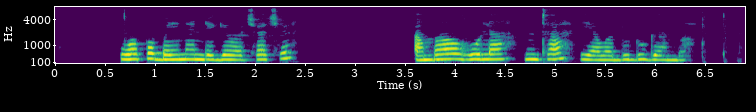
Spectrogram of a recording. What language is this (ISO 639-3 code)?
swa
